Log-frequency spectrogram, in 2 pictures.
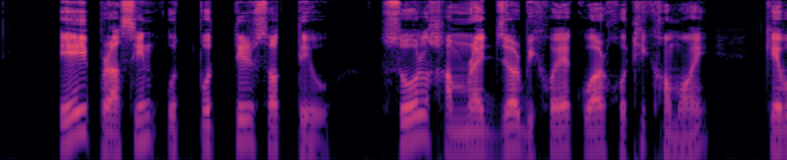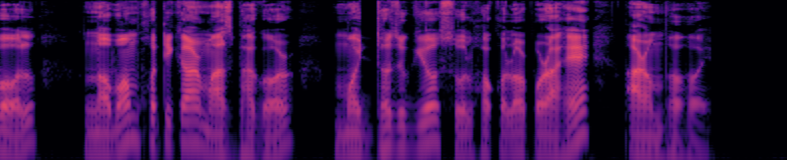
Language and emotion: Assamese, neutral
